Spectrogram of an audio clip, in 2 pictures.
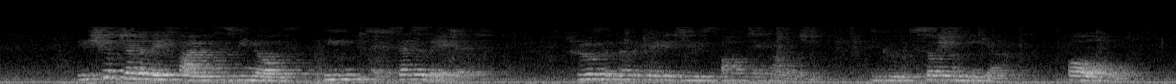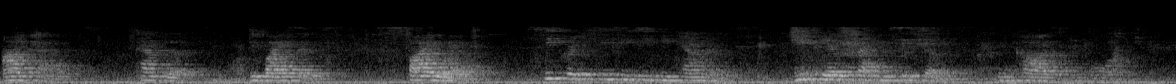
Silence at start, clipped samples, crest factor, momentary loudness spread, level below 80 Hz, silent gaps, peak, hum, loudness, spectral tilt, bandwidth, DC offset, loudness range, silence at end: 0 s; under 0.1%; 20 dB; 15 LU; -42 dBFS; none; -8 dBFS; none; -28 LUFS; -9 dB/octave; 6 kHz; under 0.1%; 6 LU; 0 s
